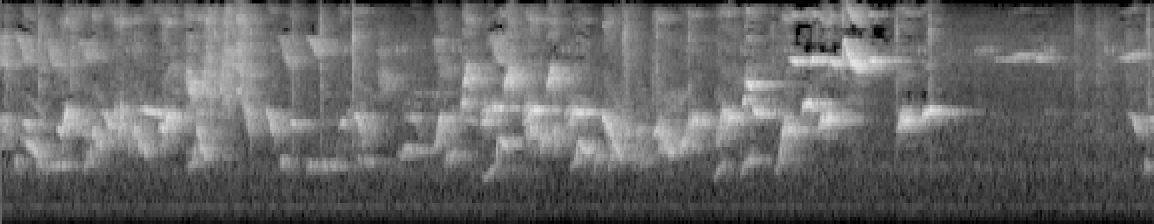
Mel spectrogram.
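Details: Murai batu, the white-rumped shama, pitted in a singing match: a dense, nonstop torrent of rapid chattering notes, harsh squawks and bright whistles tumbling over one another, thinning into a few high whistles before a brief quiet gap.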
